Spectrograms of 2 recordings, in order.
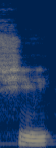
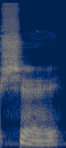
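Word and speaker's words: Sidhe: Robert Fenaday must drive the starship She, S-I-D-H-E, I think it's pronounced She, or Shay, across uncharted space to rescue his wife before war breaks out.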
